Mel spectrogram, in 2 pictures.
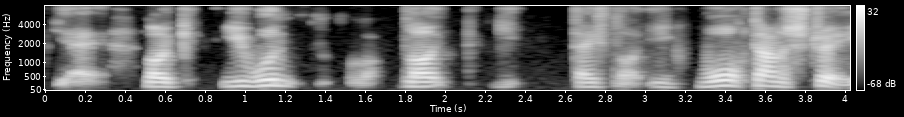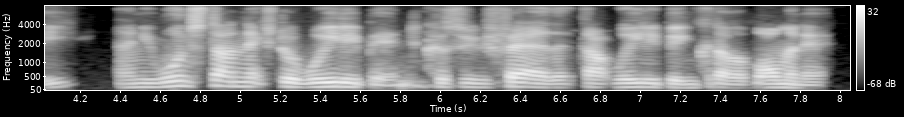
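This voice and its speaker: A man's voice: fairly high pitch, moderate pace, a bit bright, dry recording, highs cut off. An English man in his young adult years, a former soldier, telling stories in casual podcast chat, rambling with lots of fillers and restarts.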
